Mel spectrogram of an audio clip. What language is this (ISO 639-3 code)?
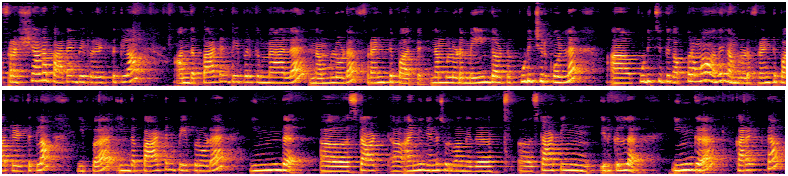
tam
